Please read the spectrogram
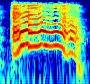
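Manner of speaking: put-on children squealing in a tunnel; gleeful squeal. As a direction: squeal with delight in the dark. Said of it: "they squealed together".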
